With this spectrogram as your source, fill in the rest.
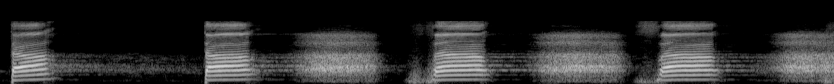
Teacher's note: ता सा सा सा को नरमी के साथ अदा करेंगे और सा का मखर जबान का सिरा ऊपर के सामने वाले जो दो दांत है इसके अंदरूनी किनारे · ता दाल त का एक ही मखर लिखा हुआ है कि जबान की नोक और ऊपर के दांतों की जड़ से अदा होते हैं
